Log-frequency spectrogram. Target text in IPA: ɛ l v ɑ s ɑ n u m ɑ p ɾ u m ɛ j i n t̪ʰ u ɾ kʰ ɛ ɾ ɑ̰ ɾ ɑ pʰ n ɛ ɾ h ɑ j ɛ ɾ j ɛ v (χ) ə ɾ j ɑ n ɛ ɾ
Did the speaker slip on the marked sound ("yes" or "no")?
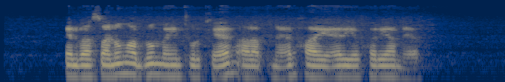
yes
